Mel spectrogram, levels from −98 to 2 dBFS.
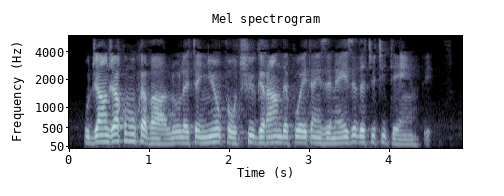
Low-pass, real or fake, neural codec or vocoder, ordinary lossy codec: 5.4 kHz; real; none; AAC, 32 kbps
